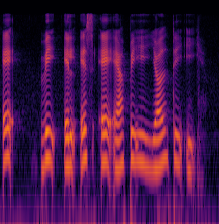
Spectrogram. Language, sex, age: Danish, female, 49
